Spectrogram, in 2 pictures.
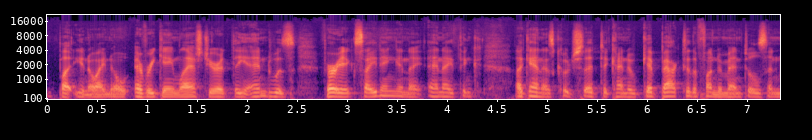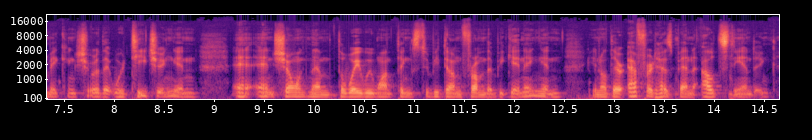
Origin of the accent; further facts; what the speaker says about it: Worcester, Massachusetts, United States; growing up in Worcester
